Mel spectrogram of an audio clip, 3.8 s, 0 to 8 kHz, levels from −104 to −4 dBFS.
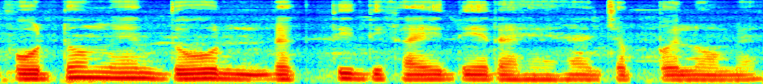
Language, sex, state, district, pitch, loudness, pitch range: Hindi, male, Delhi, New Delhi, 120 Hz, -17 LUFS, 115-135 Hz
